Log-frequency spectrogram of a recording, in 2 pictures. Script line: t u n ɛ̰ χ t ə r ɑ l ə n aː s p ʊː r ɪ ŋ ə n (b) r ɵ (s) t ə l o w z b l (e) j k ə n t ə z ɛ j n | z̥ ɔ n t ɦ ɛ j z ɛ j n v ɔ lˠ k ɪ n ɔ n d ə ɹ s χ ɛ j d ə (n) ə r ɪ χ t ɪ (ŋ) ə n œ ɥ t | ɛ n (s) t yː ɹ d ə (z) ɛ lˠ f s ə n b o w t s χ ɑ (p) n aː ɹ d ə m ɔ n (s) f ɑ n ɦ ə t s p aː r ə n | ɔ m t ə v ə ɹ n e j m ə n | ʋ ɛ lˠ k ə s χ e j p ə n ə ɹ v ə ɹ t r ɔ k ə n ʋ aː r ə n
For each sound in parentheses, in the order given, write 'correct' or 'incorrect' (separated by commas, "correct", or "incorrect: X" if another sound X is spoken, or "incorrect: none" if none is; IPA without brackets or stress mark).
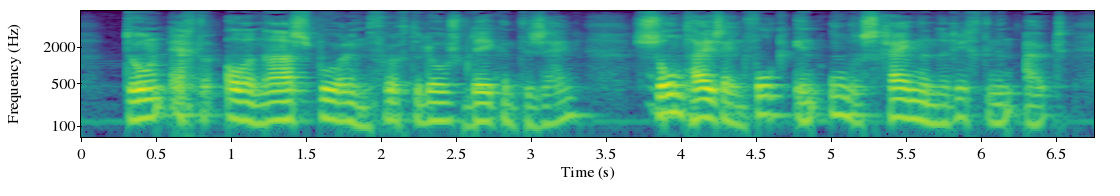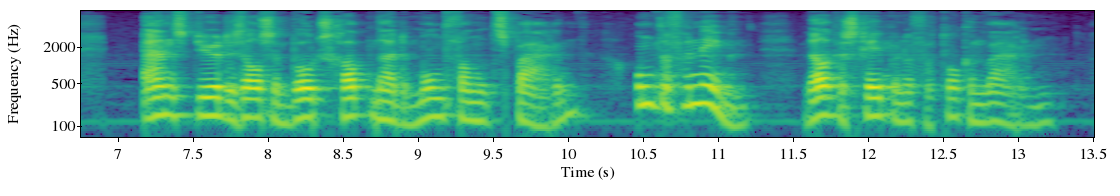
incorrect: v, incorrect: χ, correct, correct, correct, correct, correct, correct, incorrect: t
